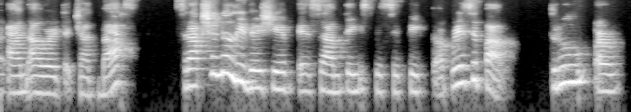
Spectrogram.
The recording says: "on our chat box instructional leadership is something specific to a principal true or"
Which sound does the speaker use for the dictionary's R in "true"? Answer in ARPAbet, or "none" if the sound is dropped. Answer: R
